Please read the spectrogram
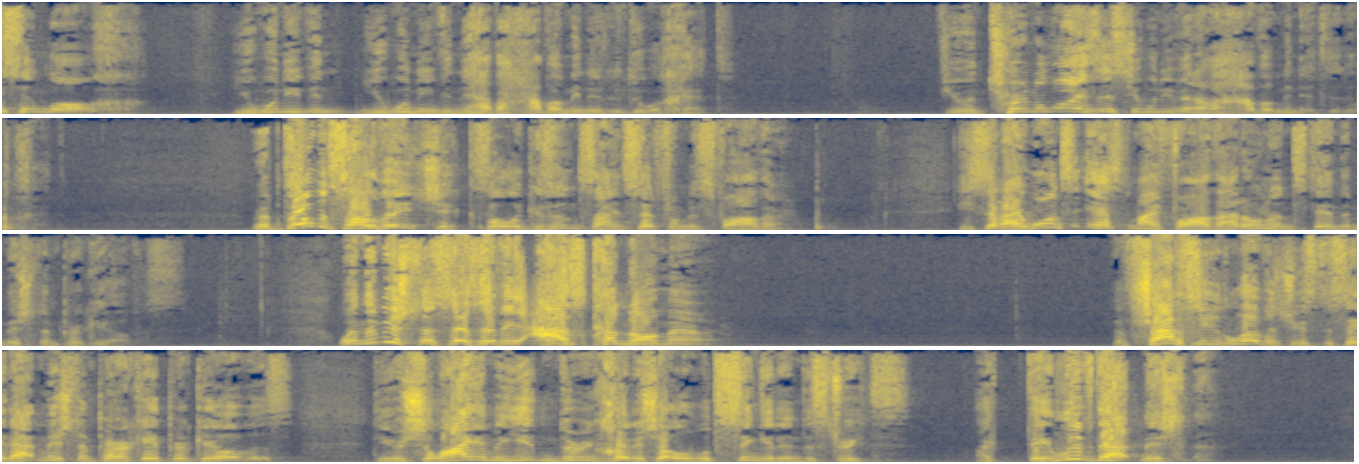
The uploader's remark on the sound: Shiur recorded in Yeshivas Ohr Reuven, Monsey NY.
